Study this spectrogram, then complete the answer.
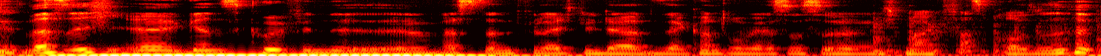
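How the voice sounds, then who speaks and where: This man's loudness shifts a great deal. He keeps a moderate pace. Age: 20s. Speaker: student and podcast co-host. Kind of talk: casual chat.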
